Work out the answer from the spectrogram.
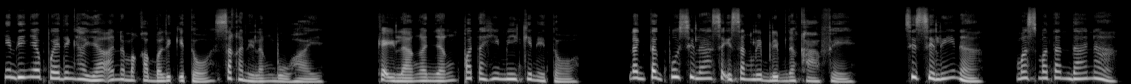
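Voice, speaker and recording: A woman's voice: mid-range voice, sing-song, moderate pace, dark tone, no room sound, clean studio sound. A woman reading scripted dramatic narration as a storyteller.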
